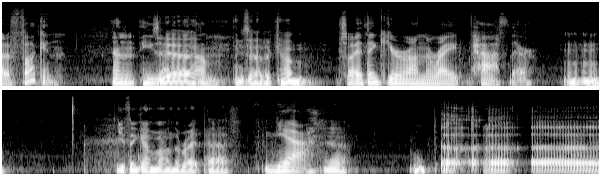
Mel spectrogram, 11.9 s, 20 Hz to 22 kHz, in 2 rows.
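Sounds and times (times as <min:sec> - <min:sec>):
speech: 0:00.0 - 0:06.1, 0:07.1 - 0:11.9
loud drawn-out resonant belch: 0:10.2 - 0:11.9.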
